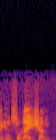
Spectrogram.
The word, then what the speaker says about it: insulation: is insulated notice insulation I pronounce that insulation to to distinguish it from insolation a point I made once before on a program insolation incoming solar radiation that one cools the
